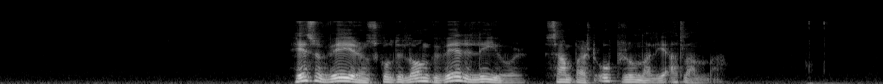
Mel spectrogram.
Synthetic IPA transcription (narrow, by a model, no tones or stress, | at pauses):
heːsʊmvɪːjɪɹʊnskʊlt̪əlɔŋkveːɾəliːvʏɹ | sampaʂt̪ʊpɹuːnaliʔat̪la̰nna̰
